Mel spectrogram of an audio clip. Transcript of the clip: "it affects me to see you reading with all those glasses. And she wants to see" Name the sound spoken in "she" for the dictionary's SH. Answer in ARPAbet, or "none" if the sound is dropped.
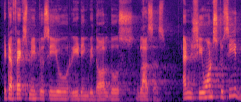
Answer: SH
